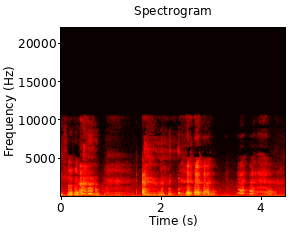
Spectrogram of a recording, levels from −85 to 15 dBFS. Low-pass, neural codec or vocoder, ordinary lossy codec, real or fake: none; none; none; real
